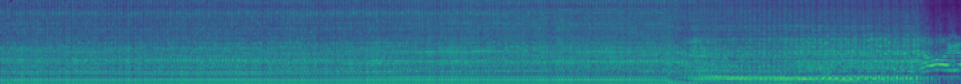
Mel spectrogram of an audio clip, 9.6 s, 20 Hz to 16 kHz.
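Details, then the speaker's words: 2-cylinder small engine previously running on one cylinder, after replacing both intake manifold gaskets: smooth, even firing with a steady note and no missing beats, revs dropping away at the end; now running normally on both cylinders. "do is put it all back together and get it back to them so now it's running on both cylinders"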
